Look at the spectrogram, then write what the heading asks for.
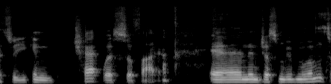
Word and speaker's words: Sophia: the correct way to say her name is sophia i've been corrected and i've corrected my 10-year mistake so i apologize to sophie about this and i want to welcome everyone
